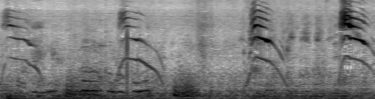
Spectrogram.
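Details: A mother cat relocating her kittens by mouth. Loud, high, sharply falling meows come at irregular intervals of one to two seconds, with soft rustling between calls and little background noise.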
